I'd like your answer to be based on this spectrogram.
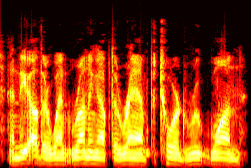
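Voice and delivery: ordinary delivery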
